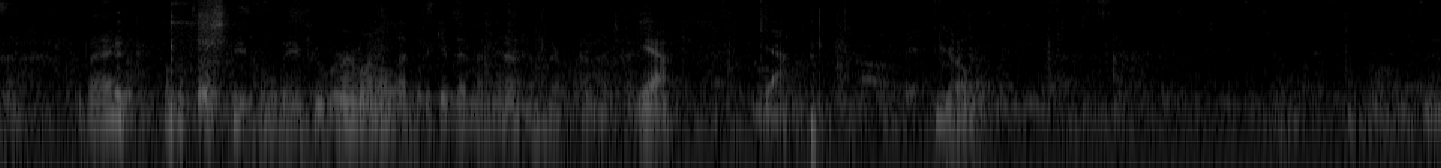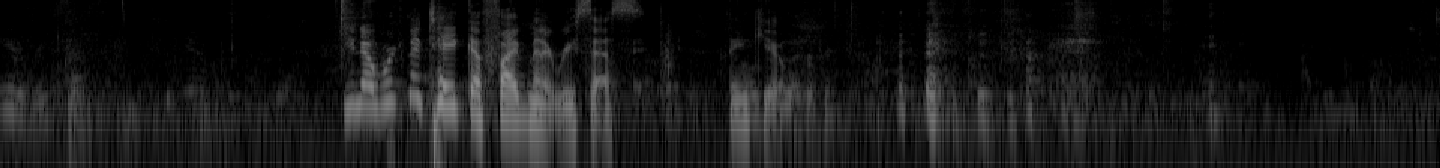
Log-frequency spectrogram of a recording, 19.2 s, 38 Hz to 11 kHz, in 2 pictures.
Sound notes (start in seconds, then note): 5.7 people chattering; 15.4 people chattering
